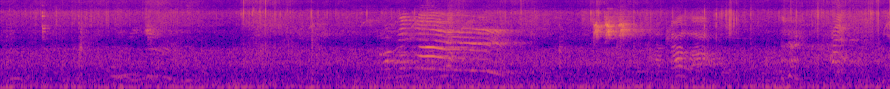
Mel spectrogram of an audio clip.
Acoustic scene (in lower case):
park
